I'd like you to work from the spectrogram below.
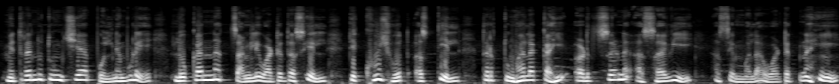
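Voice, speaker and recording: Very mellow, steady book narrator. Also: medium pitch, breathy edge. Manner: steady, even reading with no fillers. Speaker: self-help book narrator. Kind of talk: scripted narration.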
